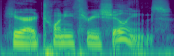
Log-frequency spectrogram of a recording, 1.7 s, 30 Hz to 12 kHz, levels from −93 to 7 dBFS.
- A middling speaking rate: Yes, average, 170 wpm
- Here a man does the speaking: Yes, male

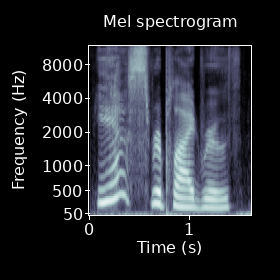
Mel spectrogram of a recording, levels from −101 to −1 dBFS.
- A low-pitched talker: No, high, 225 Hz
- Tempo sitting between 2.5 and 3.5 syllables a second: Yes, 2.7 syllables/s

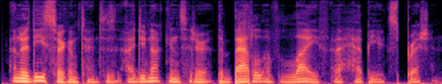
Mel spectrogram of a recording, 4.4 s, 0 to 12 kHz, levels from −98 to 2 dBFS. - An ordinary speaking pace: Yes, average, 190 wpm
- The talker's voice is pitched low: Yes, low, 100 Hz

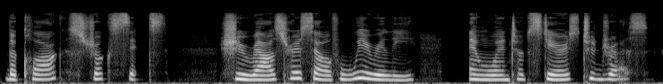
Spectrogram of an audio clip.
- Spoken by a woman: Yes, female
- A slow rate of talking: Yes, slow, 120 wpm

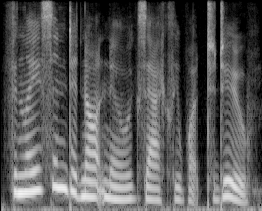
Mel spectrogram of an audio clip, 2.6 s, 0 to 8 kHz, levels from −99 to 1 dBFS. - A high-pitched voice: Yes, high, 215 Hz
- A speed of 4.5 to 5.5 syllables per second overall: Yes, 4.9 syllables/s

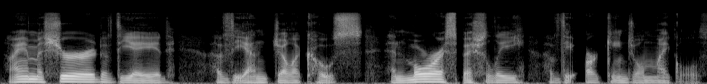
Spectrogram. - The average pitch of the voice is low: Yes, low, 100 Hz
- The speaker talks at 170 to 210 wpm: No, average, 145 wpm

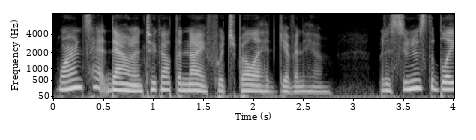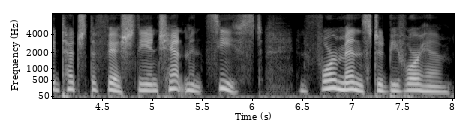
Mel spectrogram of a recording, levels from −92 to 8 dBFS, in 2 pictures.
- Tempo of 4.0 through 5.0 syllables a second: No, 5.7 syllables/s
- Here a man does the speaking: No, female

